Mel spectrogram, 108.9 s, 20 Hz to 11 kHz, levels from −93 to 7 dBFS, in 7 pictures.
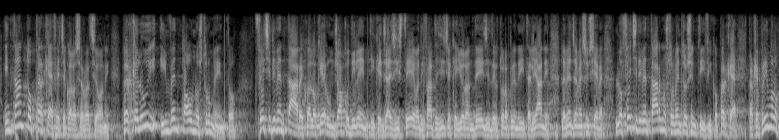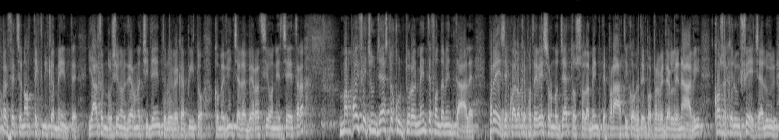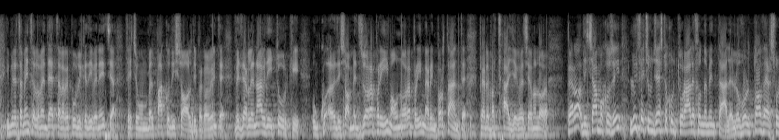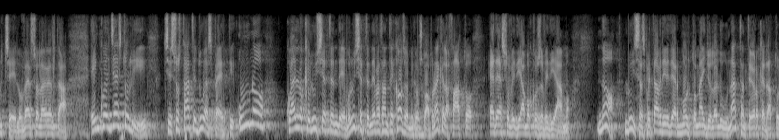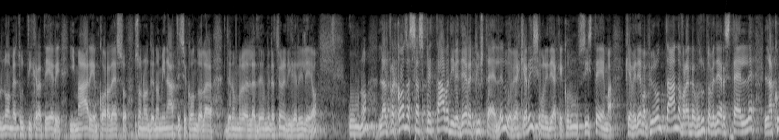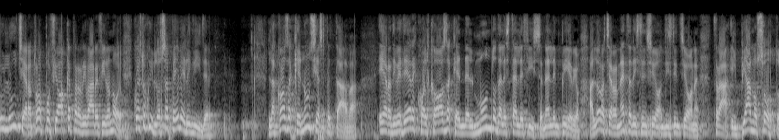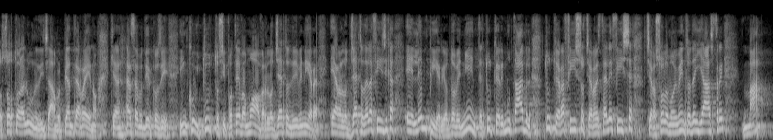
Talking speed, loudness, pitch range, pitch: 180 wpm, -20 LUFS, 115-170 Hz, 135 Hz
